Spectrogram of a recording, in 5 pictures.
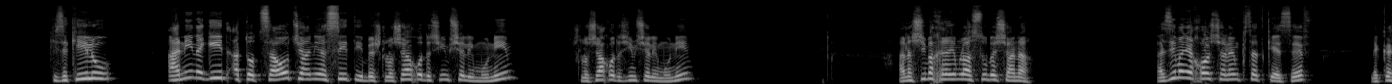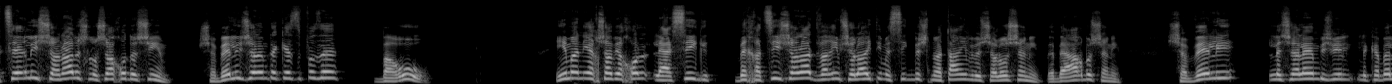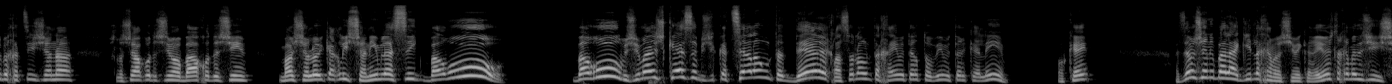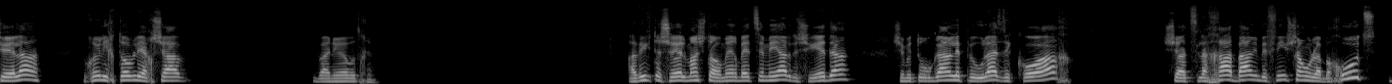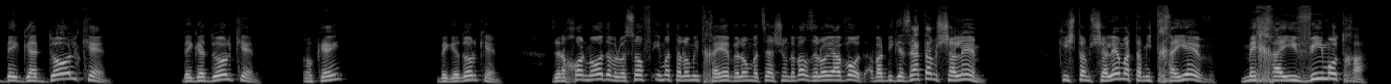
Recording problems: none

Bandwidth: 16.5 kHz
